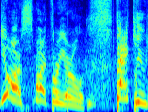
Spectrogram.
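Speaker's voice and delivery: high, loud delighted praise; proud dad praising his three-year-old. Retold or imitated. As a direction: gush over the clever kid. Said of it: "I was like".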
